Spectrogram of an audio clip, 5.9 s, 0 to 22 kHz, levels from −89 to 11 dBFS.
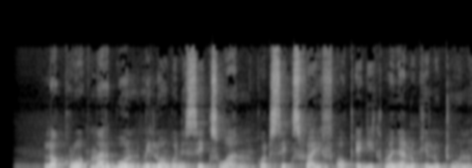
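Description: No technical faults can be heard anywhere in this speech recording.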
